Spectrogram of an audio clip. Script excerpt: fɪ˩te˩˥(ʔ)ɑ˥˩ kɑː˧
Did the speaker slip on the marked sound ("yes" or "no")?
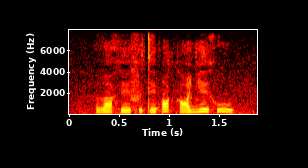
no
